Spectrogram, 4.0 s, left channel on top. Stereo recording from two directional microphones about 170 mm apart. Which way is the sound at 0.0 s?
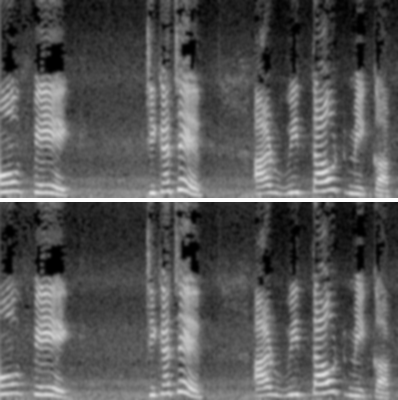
20° left (ahead or behind).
